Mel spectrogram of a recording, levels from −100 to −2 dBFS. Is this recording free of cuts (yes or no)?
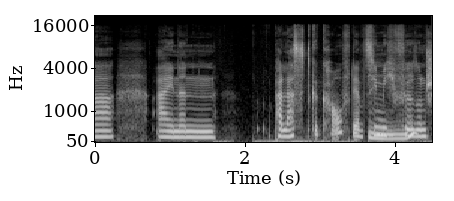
no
